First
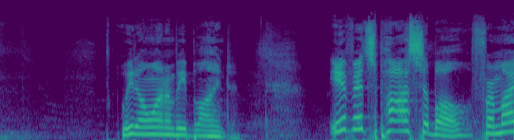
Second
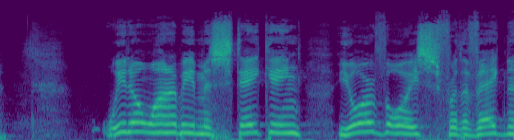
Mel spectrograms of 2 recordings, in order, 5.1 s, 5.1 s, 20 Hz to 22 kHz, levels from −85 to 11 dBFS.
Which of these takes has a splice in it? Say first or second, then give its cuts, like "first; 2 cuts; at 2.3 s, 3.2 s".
first; 1 cut; at 3.3 s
